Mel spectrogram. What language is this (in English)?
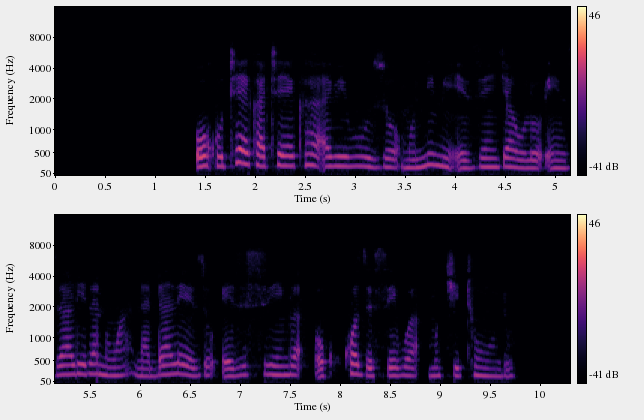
Ganda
